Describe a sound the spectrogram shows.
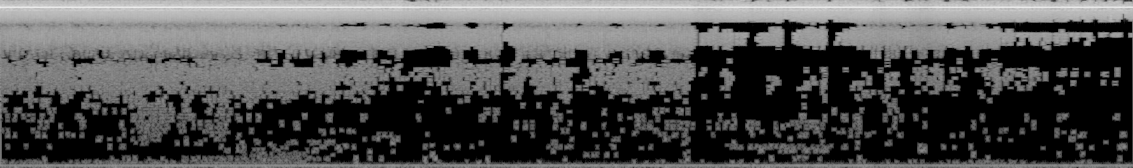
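Electric guitars play loudly in a live band.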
